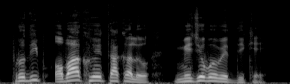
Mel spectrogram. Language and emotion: Bengali, neutral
